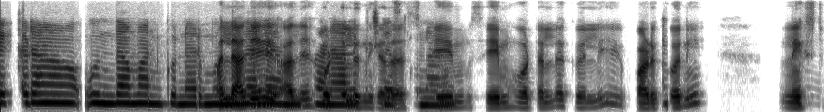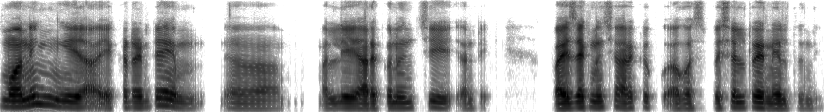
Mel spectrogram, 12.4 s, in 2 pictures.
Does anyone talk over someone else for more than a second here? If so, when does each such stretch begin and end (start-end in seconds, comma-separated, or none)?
1.6-3.4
